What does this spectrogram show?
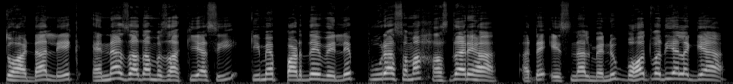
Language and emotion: Punjabi, happy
